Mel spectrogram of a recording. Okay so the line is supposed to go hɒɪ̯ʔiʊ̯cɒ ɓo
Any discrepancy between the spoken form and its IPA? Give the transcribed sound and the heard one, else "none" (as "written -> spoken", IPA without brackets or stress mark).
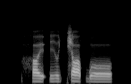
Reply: none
